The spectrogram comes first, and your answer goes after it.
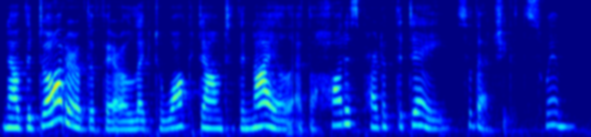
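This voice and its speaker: A woman reading a children's history story aloud in an expressive, deliberate, scripted storytelling manner. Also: medium pitch, vocal fry. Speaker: storybook reader.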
